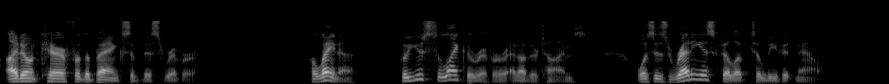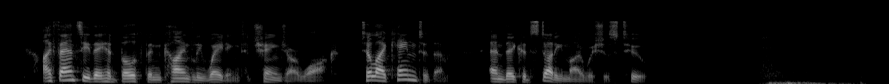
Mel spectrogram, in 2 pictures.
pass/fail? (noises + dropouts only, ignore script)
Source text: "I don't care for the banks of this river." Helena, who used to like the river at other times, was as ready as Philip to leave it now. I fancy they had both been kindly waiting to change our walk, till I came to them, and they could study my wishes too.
fail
